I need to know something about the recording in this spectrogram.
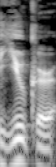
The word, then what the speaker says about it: euchre: europe perhaps perhaps germany i also would not pronounce that correctly if i just saw it written yes it's euchre we're good i don't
